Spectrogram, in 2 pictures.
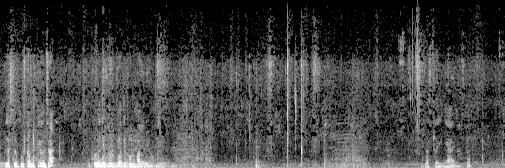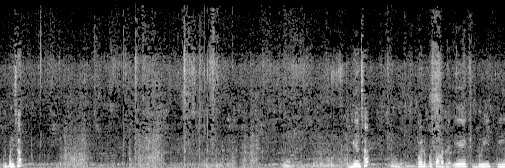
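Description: Leaves rustle as hands handle plants.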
